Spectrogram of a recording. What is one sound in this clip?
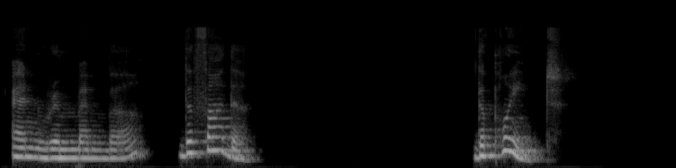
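A middle-aged woman speaks slowly and calmly through an online call.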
